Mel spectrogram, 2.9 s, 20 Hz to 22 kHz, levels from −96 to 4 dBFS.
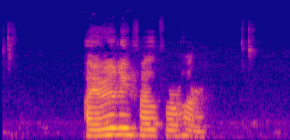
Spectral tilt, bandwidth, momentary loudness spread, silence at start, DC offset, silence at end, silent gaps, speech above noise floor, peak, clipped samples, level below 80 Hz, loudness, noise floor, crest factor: -6.5 dB/octave; 9.2 kHz; 14 LU; 0.85 s; under 0.1%; 0.85 s; none; 46 dB; -4 dBFS; under 0.1%; -60 dBFS; -19 LUFS; -64 dBFS; 18 dB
